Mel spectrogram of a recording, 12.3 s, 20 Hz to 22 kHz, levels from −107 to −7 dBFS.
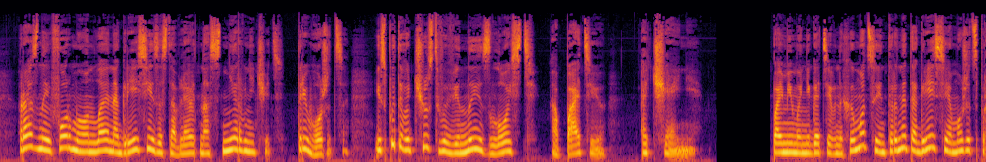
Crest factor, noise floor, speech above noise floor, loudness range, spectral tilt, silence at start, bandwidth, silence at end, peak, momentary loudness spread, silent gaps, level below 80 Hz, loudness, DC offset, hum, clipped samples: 16 dB; under -90 dBFS; over 67 dB; 4 LU; -4.5 dB/octave; 0.25 s; 16.5 kHz; 0 s; -8 dBFS; 10 LU; 8.95-9.63 s; -56 dBFS; -23 LUFS; under 0.1%; none; under 0.1%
